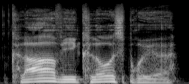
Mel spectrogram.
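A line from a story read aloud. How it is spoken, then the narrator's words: Groaned. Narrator (German): stöhnte Jabba auf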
